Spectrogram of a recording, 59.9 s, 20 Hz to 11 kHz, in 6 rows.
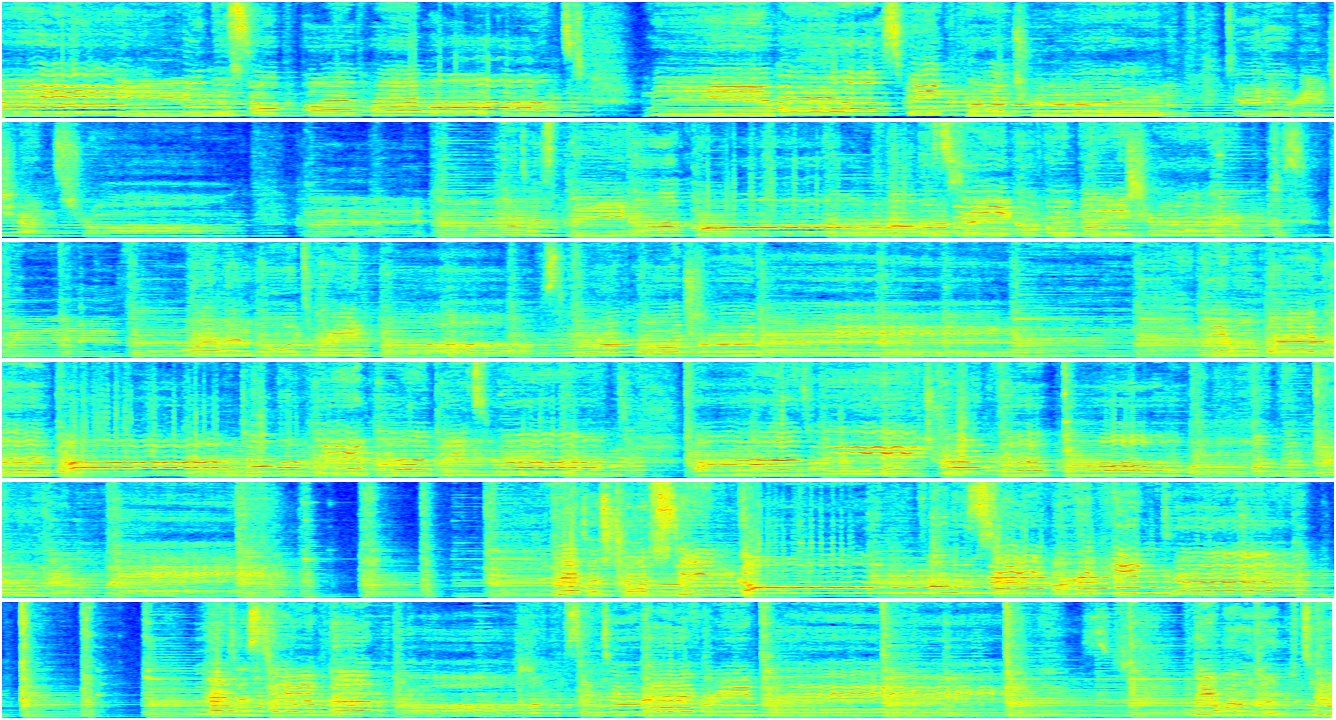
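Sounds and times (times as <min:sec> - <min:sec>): woman and man singing a hymn: 0:00.0 - 0:42.3, 0:44.0 - 0:49.9, 0:51.4 - 0:59.9
flute: 0:00.0 - 0:42.8, 0:43.6 - 0:59.9
strummed acoustic guitar: 0:00.0 - 0:59.9.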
